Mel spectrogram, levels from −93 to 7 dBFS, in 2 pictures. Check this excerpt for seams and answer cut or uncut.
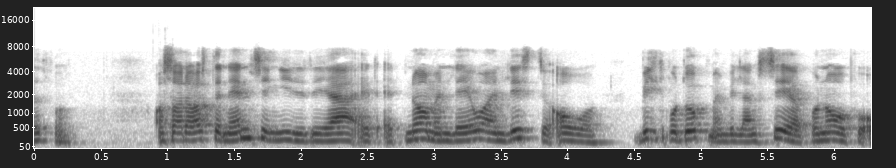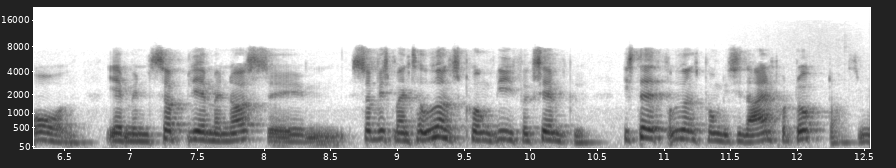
cut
